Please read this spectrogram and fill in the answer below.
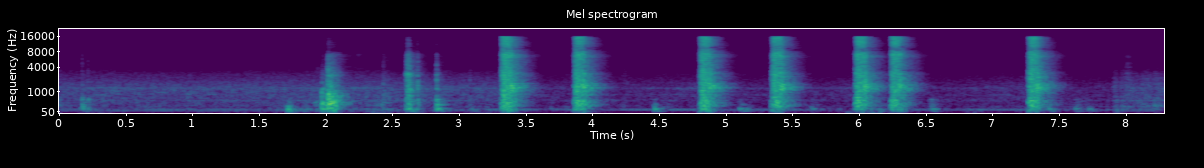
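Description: About ten sharp wooden clacks come at irregular half-second intervals, starting about two seconds in. They are the plywood parts of a homemade saw-lift lever and pivot knocking together as it is worked by hand.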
